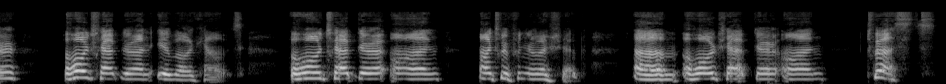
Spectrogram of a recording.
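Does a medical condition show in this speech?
Yes: spinal muscular atrophy type two.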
